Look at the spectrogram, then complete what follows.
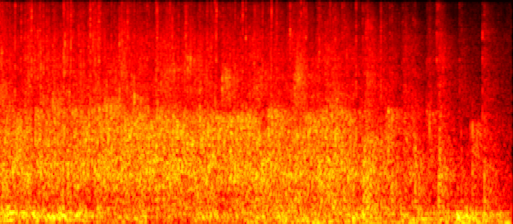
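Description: Audience applauding, thinning out over the last second or so.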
